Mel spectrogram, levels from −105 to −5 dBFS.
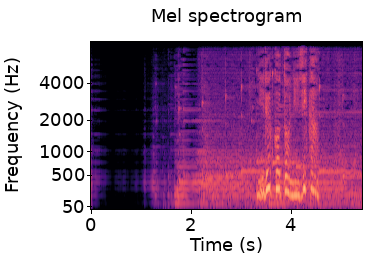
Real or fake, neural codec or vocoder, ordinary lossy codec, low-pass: fake; vocoder, 24 kHz, 100 mel bands, Vocos; AAC, 48 kbps; 7.2 kHz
